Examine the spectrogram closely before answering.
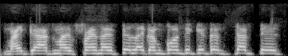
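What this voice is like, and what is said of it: Imitates another person's voice. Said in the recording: “great impression”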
